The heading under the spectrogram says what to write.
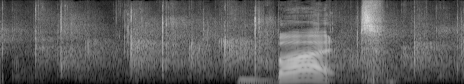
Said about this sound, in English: So I just want to say thank you. Thank you so much, Body of Christ. This a beautiful community. You can clap for yourself.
